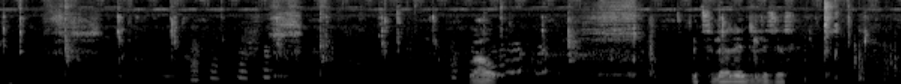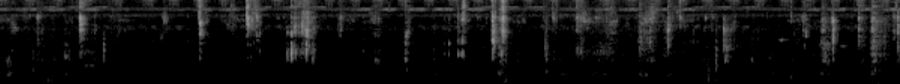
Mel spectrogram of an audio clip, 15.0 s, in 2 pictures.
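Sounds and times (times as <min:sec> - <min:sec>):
faint chewing: 0:00.0 - 0:15.0.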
